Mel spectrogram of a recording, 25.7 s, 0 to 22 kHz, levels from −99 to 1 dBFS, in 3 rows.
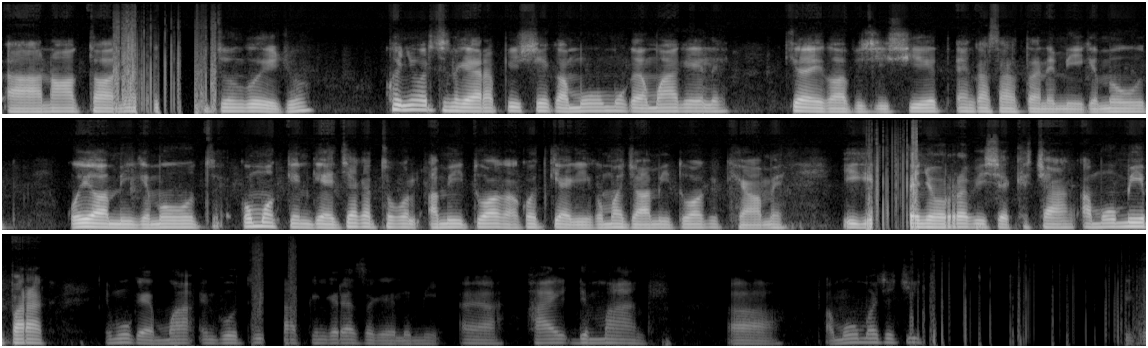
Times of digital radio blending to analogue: none

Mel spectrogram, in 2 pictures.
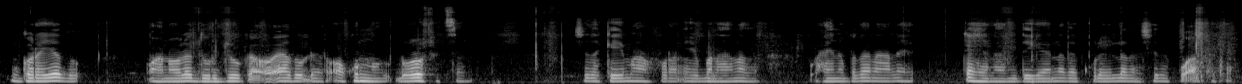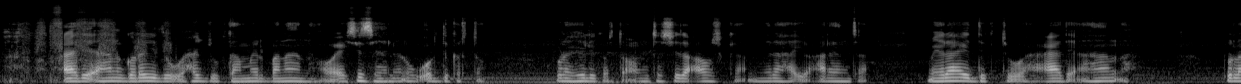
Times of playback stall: none

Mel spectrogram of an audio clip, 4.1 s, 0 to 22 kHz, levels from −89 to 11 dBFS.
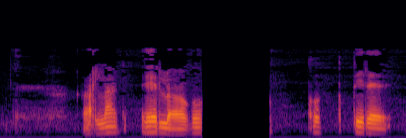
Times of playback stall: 2.02-2.70

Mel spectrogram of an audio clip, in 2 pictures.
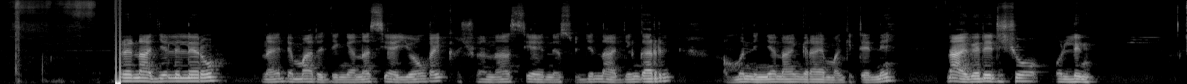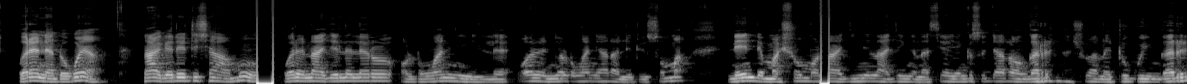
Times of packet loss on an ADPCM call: none

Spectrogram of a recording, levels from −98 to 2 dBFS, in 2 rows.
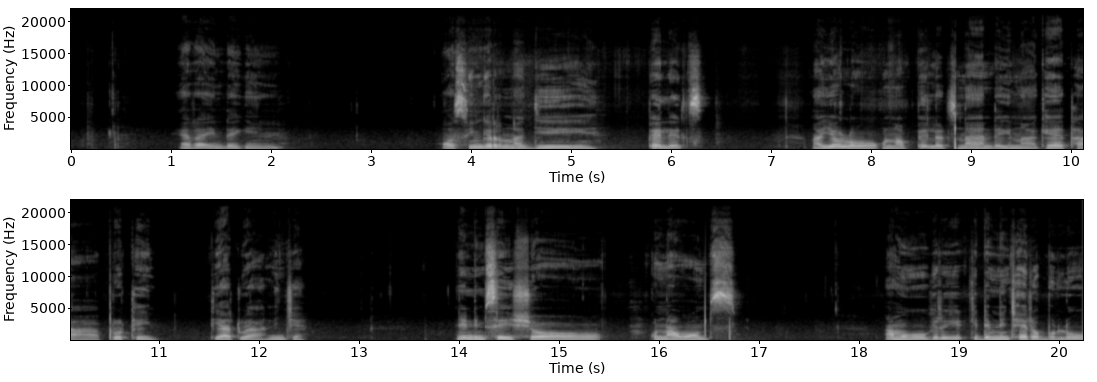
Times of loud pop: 8.85-8.87, 10.52-10.54, 16.47-16.73

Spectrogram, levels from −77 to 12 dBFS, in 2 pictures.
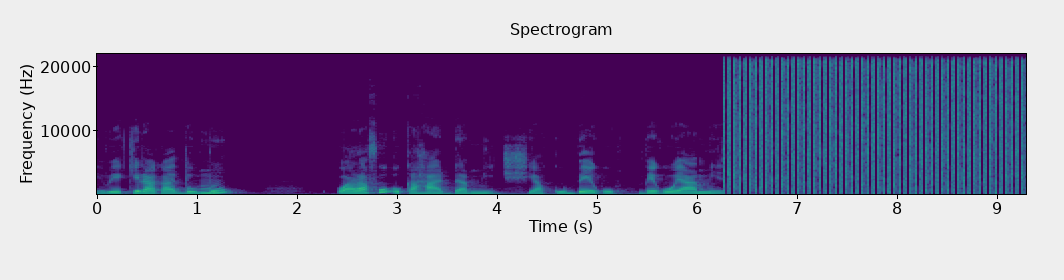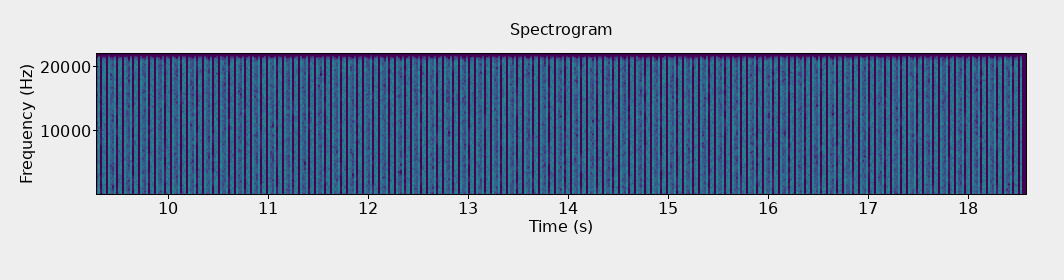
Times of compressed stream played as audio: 6.27-18.59

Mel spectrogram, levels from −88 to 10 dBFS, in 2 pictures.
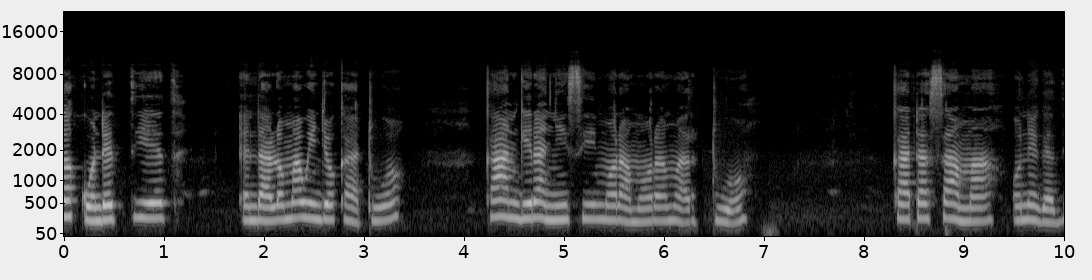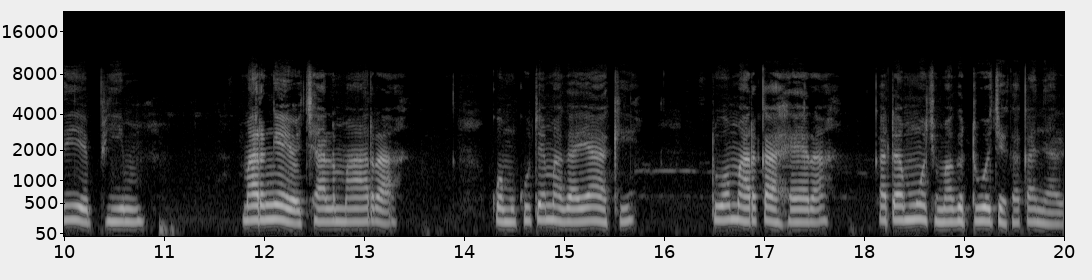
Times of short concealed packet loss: none

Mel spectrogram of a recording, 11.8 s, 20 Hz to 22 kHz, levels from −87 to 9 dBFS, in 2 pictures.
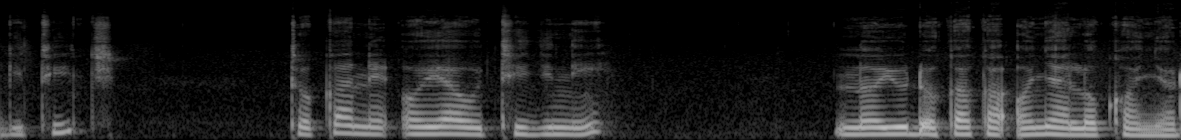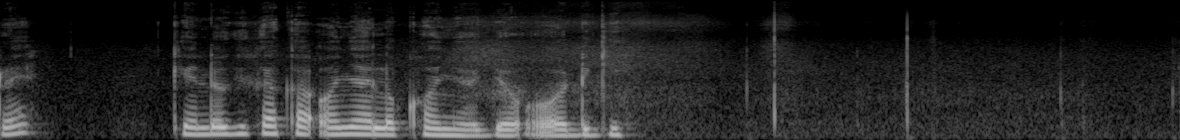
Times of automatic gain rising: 6.80-8.98

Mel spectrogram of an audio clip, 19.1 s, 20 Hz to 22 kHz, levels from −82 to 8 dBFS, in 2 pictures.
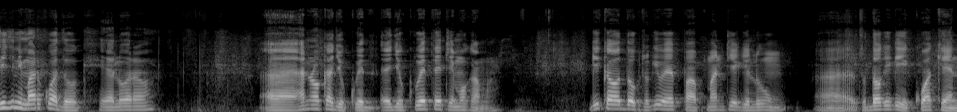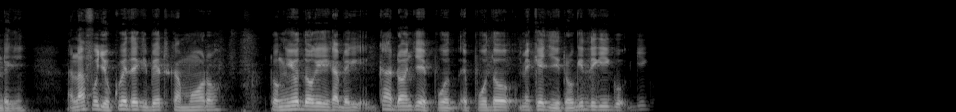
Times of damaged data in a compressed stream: none

